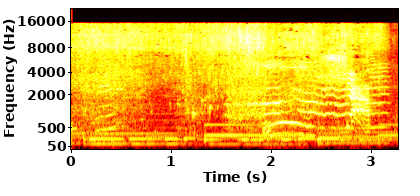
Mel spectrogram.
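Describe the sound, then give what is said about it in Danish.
Water rinses a child's hair during a bath, splashing and trickling steadily throughout, with voiced tonal sounds over it. “Og skal lige skylle håret.”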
